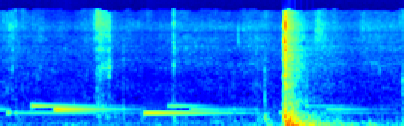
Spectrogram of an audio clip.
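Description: A car's door-open chime beeps in short, steady tones.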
